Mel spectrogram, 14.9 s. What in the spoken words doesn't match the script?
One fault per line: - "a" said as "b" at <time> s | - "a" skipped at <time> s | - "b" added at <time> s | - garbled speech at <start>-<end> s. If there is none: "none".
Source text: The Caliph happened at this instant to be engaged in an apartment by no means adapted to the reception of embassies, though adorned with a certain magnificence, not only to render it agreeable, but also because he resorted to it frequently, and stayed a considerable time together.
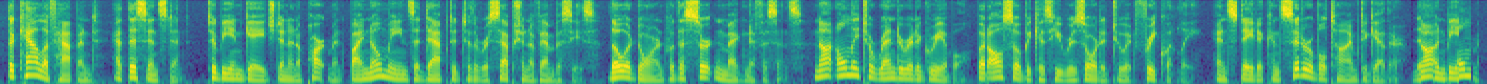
- garbled speech at 14.1-14.8 s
